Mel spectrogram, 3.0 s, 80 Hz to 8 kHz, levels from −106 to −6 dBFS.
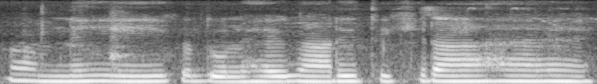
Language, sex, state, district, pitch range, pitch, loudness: Hindi, male, Bihar, West Champaran, 185-195 Hz, 190 Hz, -15 LUFS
